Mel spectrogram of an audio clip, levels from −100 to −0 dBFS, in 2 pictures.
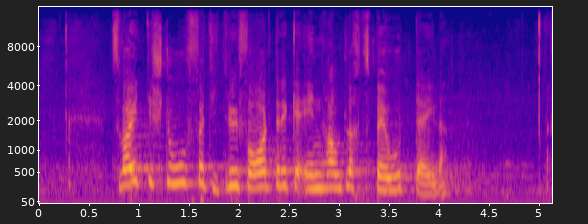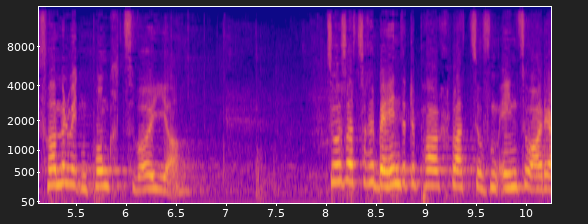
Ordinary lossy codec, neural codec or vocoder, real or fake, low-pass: none; vocoder, 44.1 kHz, 128 mel bands every 512 samples, BigVGAN v2; fake; 14.4 kHz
